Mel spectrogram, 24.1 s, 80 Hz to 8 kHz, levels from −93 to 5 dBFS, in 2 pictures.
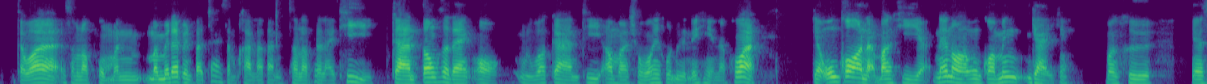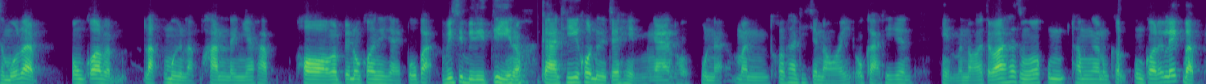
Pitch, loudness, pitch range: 130 Hz, -25 LUFS, 120-140 Hz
